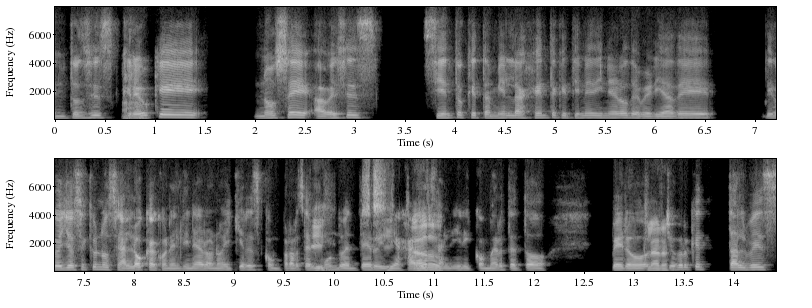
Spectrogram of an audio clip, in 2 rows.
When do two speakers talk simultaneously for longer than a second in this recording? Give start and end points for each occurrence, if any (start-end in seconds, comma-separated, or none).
9.6-11.1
